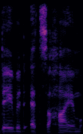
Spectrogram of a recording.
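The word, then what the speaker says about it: David Etz Hayim: But my figure of David, and it's pronounced David Etzahayim, or David Tree of Life, my image of David is a bit unique because it is more ethnically precise.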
